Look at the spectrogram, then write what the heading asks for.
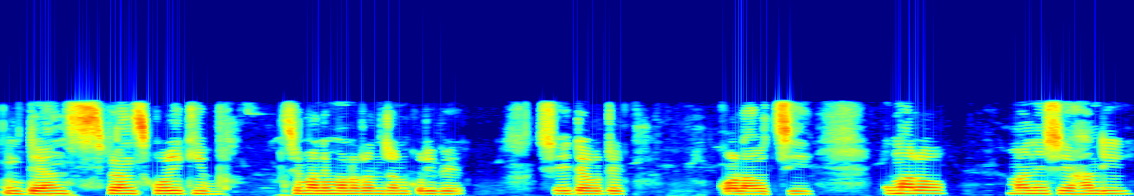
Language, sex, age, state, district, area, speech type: Odia, female, 45-60, Odisha, Malkangiri, urban, spontaneous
